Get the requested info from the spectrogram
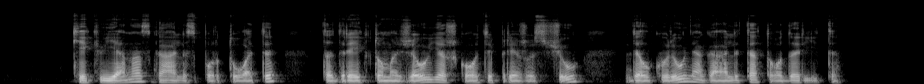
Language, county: Lithuanian, Kaunas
